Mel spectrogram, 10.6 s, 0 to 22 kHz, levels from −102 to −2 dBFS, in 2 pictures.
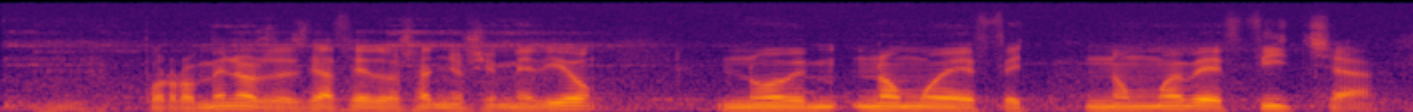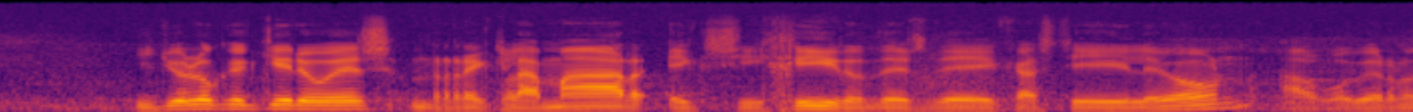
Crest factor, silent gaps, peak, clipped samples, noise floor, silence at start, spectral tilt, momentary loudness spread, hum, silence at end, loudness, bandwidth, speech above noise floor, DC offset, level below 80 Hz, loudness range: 22 dB; none; -12 dBFS; under 0.1%; -52 dBFS; 0 s; -5.5 dB/octave; 13 LU; none; 0 s; -32 LUFS; 19.5 kHz; 20 dB; under 0.1%; -68 dBFS; 3 LU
